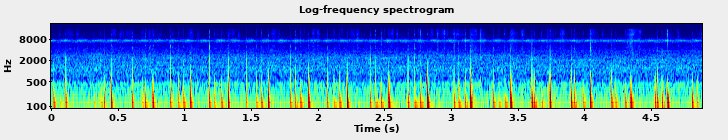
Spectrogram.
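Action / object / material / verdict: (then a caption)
tap / small carved painted wooden piece / wood / none. A small, solid, carved and painted wooden panel is held in one hand and tapped and scratched with fingers and nails. It gives a quick, uneven patter of dull, low, very short knocks with faint scratching between them. A faint steady high tone runs underneath throughout.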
